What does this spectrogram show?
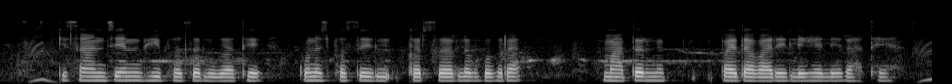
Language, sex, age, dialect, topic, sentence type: Chhattisgarhi, female, 25-30, Northern/Bhandar, agriculture, statement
